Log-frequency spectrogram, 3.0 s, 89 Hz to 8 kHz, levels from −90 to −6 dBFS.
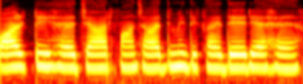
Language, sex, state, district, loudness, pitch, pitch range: Rajasthani, female, Rajasthan, Churu, -16 LUFS, 220 Hz, 215-225 Hz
